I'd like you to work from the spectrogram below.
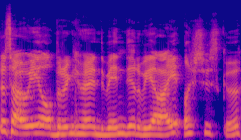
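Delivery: put-on Scottish accent, done playfully for fun. Mid-conversation among the group, speaking in a Scottish accent. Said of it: "I love doing a Scottish accent".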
